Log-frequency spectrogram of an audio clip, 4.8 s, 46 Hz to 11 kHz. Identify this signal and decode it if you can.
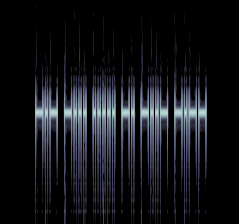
Morse code, heard as a keyed tone, about 25 wpm, 700 Hz. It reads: KB5NXY
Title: USA Call Signs - 6 Characters - Repeated 3x - 25wpm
